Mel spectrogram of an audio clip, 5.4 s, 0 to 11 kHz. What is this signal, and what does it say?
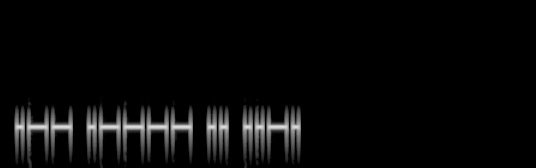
Morse code, heard as a keyed tone, about 20 wpm, 700 Hz. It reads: W1IF
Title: USA Call Signs - 4 Characters - Repeated 3x - 20wpm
